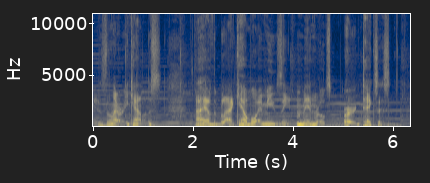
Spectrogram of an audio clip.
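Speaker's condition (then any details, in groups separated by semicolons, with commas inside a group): Vocal dysphonia; talks differently because of vocal dysphonia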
